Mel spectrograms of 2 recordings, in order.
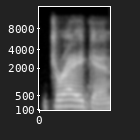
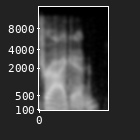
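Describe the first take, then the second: First: It is said with a Minnesotan accent. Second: It is said without a Minnesotan accent.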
